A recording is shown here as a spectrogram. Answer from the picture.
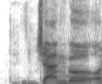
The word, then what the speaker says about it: Django: Django Unchained, The D is Silent, Beast of the Southern Wild.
